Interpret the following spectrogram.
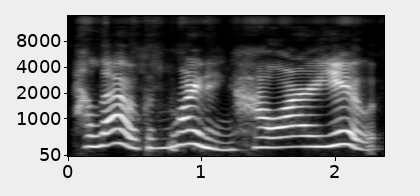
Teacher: You're going up even higher than C4. You're going like, hello, like up to an F4, which is like way higher than, what you showed me at the very start.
